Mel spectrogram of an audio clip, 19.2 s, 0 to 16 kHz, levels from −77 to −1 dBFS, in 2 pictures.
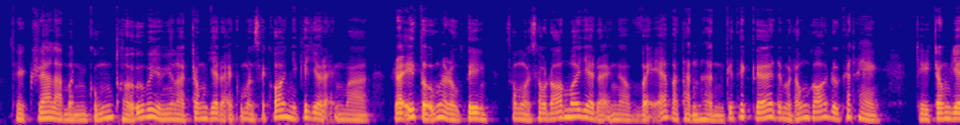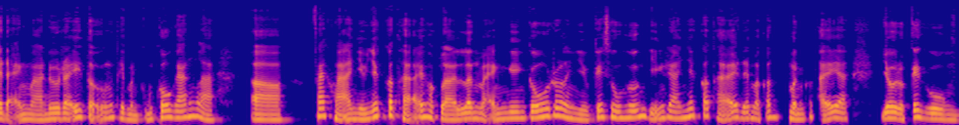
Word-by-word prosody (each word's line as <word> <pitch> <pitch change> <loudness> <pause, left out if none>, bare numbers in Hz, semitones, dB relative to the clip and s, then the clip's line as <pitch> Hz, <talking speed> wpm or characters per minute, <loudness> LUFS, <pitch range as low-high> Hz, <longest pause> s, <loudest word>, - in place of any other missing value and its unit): Thiệt 120 -3 -2
ra 140 +1 +2
là 125 -4 +1
mình 105 -1 -1
cũng 130 +9 -1
thử, 130 +4 +1
ví 175 +1 +3
dụ 140 - +2
như 120 +1 0
là 115 -3 0
trong 130 +5 -2
giai 130 - +3
đoạn 110 - -1
của - - -6
mình 120 -4 -2
sẽ 120 +3 -5
có 155 +8 +2
những 150 -6 +1
cái 155 - -1
giai 130 -3 +2
đoạn 115 - -3
mà 105 -2 -3 0.2
ra 130 - +6
ý 170 - +6
tưởng 165 -2 +3
là 160 - +4
đầu 115 -3 +1
tiên, 130 +2 +2 0.2
xong 130 0 -3
rồi 110 -3 -1
sau 125 +4 -1
đó 130 +4 +1
mới 170 +1 +4
giai 145 -4 +2
đoạn, 105 0 -2
à, 110 - -3
vẽ 105 +8 -1
và 130 - -1
thành 115 -3 -2
hình 105 -3 -1
cái 135 - -4
thiết 160 0 -1
kế 145 +3 +3
để 140 -4 -3
mà 120 - -1
đóng 125 +7 0
gói 150 +1 0
đưa 140 -5 0
khách 160 +7 -5
hàng. 110 - -2 0.4
Thì 120 -5 -1
trong 130 +4 +2
giai 130 -1 +5
đoạn 115 -1 -2
mà 110 -1 -1
đưa 125 +3 +1
ra 130 0 +2
ý 150 +5 +2
tưởng 150 - -1
thì 140 -5 -3
mình 110 -3 -3
cũng 120 +4 -7
cố 155 +4 +2
gắng 160 +4 +1
là, 115 -11 -1 0.3
ờ, 110 -1 +2 0.3
phác 185 0 +2
họa 115 - +1
nhiều 125 0 0
nhất 170 +7 +1
có 195 - +3
thể, 190 -4 +1
hoặc 160 -7 -1
là 110 -1 +3
lên 135 +4 +2
mạng 125 +1 -2
nghiên 140 +1 -1
cứu 155 +5 +3
rất 195 0 +1
là 160 - +2
nhiều 115 -5 -3
cái 160 - 0
xu 160 -3 -1
hướng 155 +5 0
diễn 140 - -2
ra 150 -2 -1
nhất 170 +6 0
có 185 - -1
thể - - 0
để 140 -2 -2
mà 135 -2 -3
có 150 - -4 0.2
mình 125 -3 +1
có 140 - -10
thể, 150 - +2
à, 140 - 0 0.4
vô 140 0 +5
được 120 - -2
cái 165 - +2
guồng 120 -7 -1
130 Hz, 315 wpm, -22 LUFS, 115-155 Hz, 0.4 s, ra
